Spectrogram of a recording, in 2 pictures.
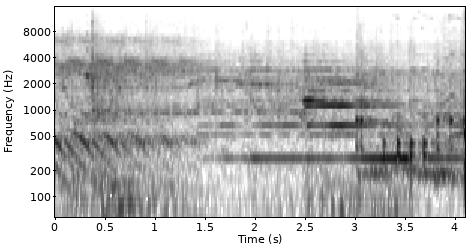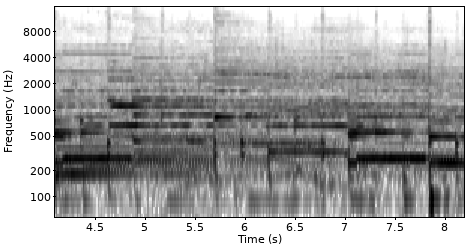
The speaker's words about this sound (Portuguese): O sino tocou.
